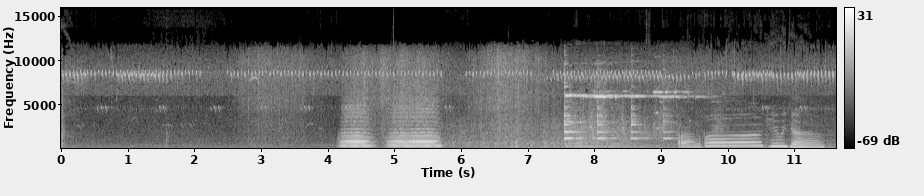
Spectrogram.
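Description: A train in the video game Old Man's Journey rumbles along over a steady chirp of crickets, with a couple of horn-like blasts partway through and whistling tones near the end.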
